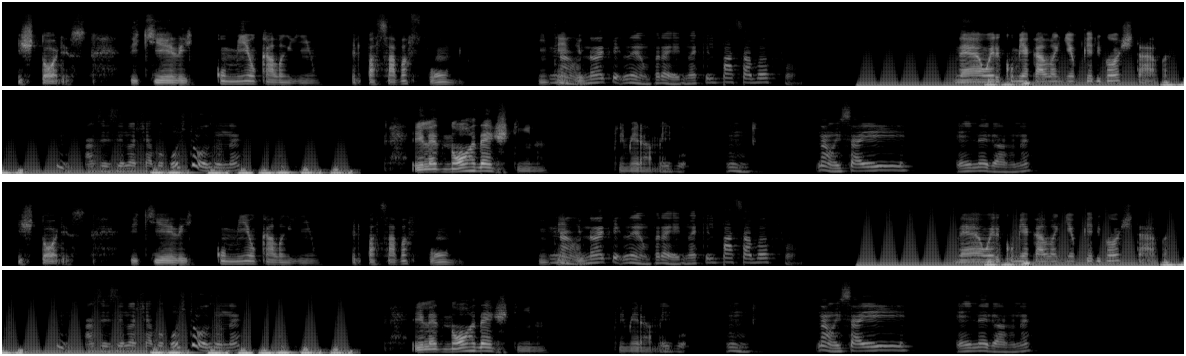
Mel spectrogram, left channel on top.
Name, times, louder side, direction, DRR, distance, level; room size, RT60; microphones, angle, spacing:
voice 1, 0.2-3.2 3.5-4.6 5.4-5.8 9.5-11.6 15.7-17.3 18.0-18.5, left 4 dB, 75° left, 2.3 m, -36 dB
voice 2, 5.5-8.0 12.4-14.3 18.4-18.7 19.1-19.3 20.0-20.9 21.4-22.2, equal, 5° right, 4.3 m, -41 dB
sound 1, 8.5-15.4, right 2 dB, 50° right, 0.8 m, -32 dB
head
